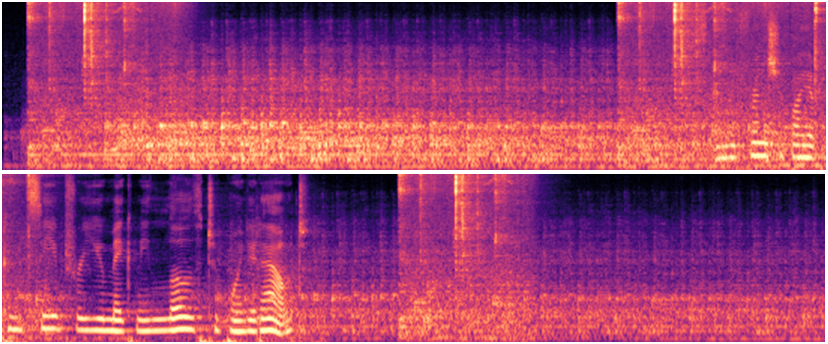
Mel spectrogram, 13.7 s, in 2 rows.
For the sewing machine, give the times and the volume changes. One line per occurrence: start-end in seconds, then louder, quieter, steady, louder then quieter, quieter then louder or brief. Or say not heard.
0.0-13.6 quieter.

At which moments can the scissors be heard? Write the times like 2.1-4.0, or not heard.
0.2-1.6, 5.1-7.1, 10.2-11.2.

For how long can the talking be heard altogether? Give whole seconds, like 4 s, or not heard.
4 s.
